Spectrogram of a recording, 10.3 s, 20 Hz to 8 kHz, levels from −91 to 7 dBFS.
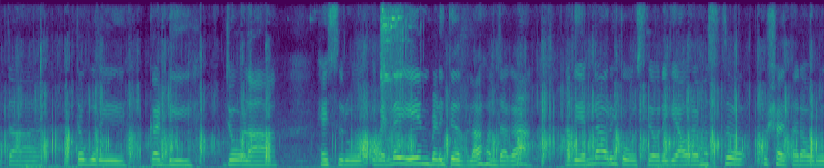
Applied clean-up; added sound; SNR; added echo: none; Shatter + Run; 4 dB; none.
